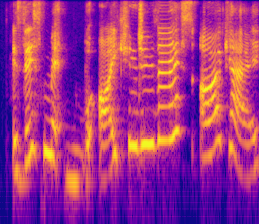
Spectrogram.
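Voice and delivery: incredulous, disbelieving tone.

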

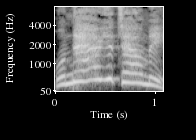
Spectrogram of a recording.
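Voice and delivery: very high-pitched, screaming outburst. Retelling a film scene where Colin Farrell screams: imitating Colin Farrell screaming. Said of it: "the screaming of".

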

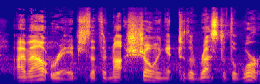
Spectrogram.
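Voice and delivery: ordinary talk

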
